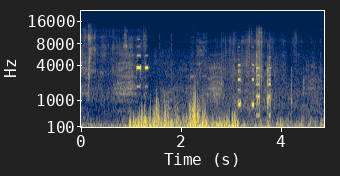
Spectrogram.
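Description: A metal detector gives short high beeps.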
